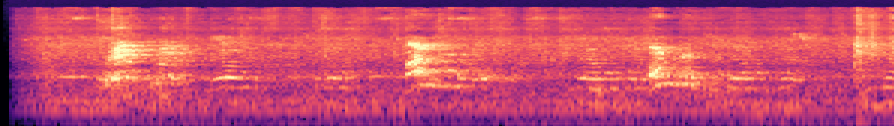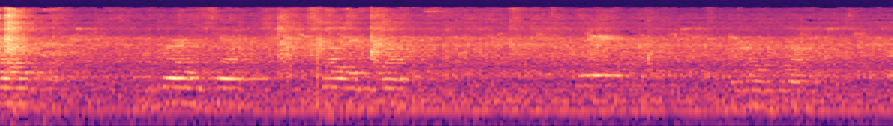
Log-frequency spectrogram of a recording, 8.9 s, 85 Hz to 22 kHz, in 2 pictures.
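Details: Dog at a dog hostel in Jodhpur, recorded 5 May 2022, giving three sharp, harmonic barks spaced roughly a second and a half apart over a steady low hum and murmuring background noise.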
